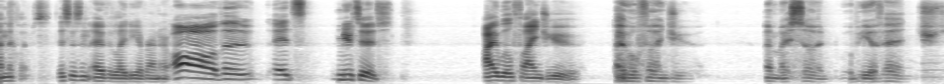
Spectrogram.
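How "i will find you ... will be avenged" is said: low, menacing, threatening voice. After thanking a supporter, deliver the threat as a menacing Jensen impression. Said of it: "How's my Jensen impression?".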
